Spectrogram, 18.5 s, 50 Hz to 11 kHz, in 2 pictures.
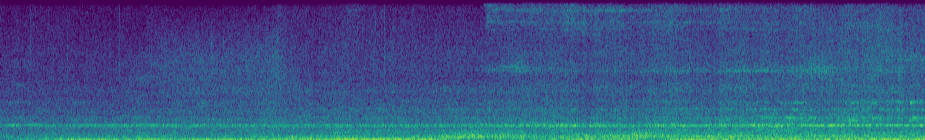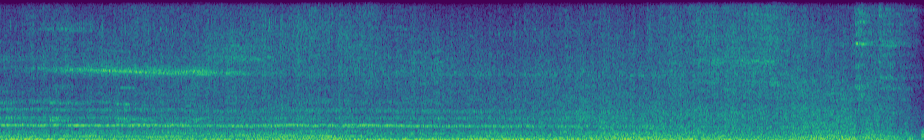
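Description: A Florida East Coast freight train led by GE ES44C4 diesel locomotives passing close, its engines running and growing louder as it nears. Steady high-pitched wheel squeal from the curve runs under it.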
